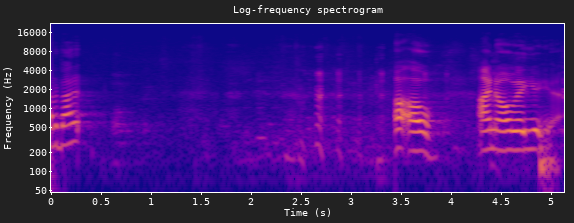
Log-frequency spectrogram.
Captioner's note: laugh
